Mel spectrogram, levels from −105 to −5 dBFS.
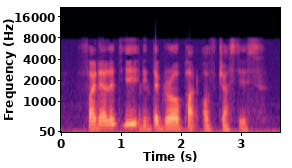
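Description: A brief glitch cuts through the speech from 1.28 to 1.32 s: damaged data in the compressed stream, which the decoder misreads before regaining frame sync.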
